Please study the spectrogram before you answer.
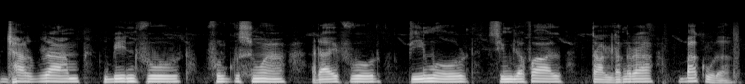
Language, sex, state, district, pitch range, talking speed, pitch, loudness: Bengali, male, West Bengal, Jhargram, 120-135 Hz, 70 wpm, 130 Hz, -15 LUFS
